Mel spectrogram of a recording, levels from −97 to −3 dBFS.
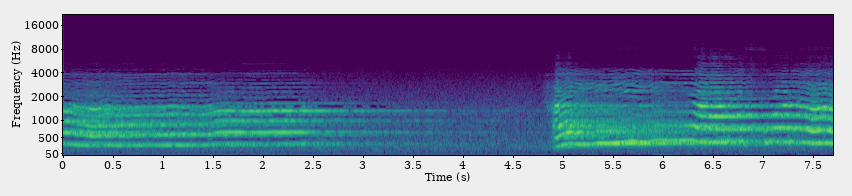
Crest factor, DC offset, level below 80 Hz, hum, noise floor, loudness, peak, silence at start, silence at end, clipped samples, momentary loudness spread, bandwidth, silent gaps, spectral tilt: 18 dB; under 0.1%; -78 dBFS; none; -58 dBFS; -28 LUFS; -12 dBFS; 0 s; 0 s; under 0.1%; 10 LU; 4.7 kHz; none; -6.5 dB/octave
